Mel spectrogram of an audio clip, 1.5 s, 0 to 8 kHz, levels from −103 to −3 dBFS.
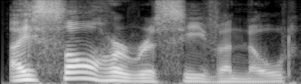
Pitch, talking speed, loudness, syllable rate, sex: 130 Hz, 240 wpm, -19 LUFS, 5.8 syllables/s, male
